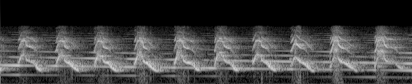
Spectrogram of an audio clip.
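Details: ['Zig, an 8-month-old male miniature schnauzer, howls at a siren: rapid falling yelping cries repeat about every half second over a steady drawn-out tone.']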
